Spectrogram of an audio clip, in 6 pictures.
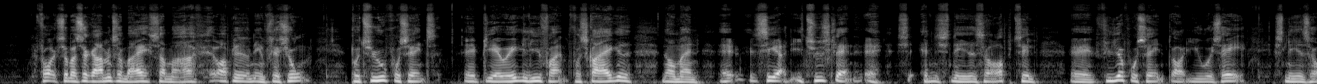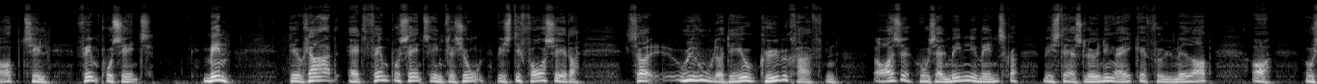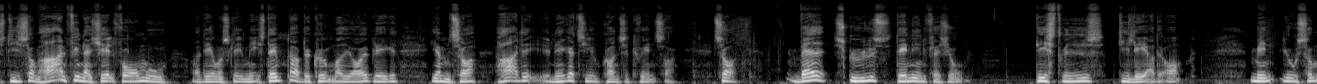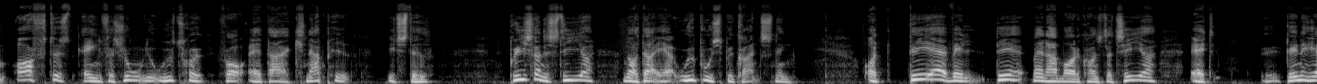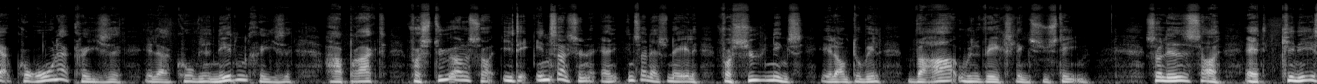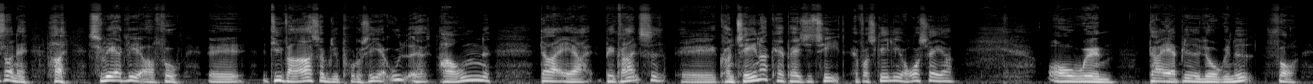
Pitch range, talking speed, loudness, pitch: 125-165 Hz, 135 wpm, -19 LUFS, 135 Hz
